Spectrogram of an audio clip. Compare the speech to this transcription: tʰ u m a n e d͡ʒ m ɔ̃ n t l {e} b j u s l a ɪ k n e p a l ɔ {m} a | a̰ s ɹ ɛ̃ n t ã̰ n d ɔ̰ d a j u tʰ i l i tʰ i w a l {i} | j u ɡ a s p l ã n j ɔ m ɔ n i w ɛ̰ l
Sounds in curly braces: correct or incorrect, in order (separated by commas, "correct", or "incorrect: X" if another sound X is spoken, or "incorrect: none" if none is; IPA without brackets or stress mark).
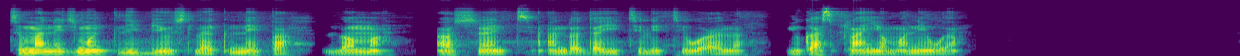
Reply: incorrect: i, correct, incorrect: a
